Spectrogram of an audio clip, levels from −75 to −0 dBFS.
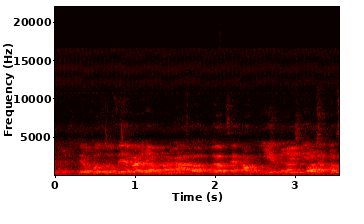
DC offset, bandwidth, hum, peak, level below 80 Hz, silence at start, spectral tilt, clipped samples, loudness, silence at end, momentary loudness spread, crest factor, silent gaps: under 0.1%; 17 kHz; none; -26 dBFS; -60 dBFS; 0 s; -3 dB/octave; under 0.1%; -40 LUFS; 0 s; 5 LU; 14 dB; none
